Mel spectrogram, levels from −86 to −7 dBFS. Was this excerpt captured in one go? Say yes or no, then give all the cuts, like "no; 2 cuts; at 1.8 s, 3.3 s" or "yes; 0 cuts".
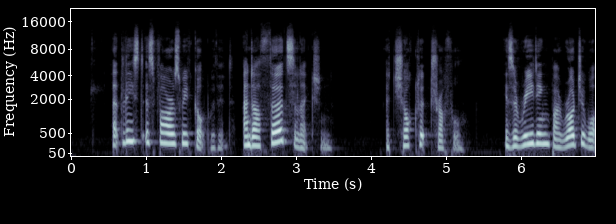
no; 1 cut; at 2.2 s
